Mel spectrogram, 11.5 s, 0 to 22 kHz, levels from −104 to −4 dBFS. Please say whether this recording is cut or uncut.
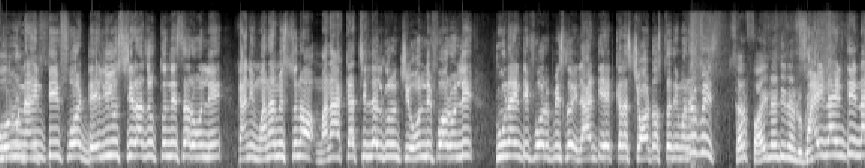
cut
